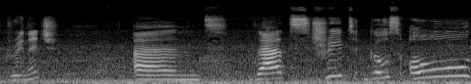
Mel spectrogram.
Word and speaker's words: Greenwich: The W is not pronounced, so it's not Greenwich, but it's Greenwich.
